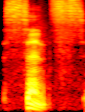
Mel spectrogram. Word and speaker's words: scents: Yeah, we ignore that C, okay? So it's scents, and it means like smells.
